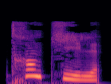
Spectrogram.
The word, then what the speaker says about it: tranquille: common ones that are not pronounced with the Y sound, but the L sound. Ville. Tranquille.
